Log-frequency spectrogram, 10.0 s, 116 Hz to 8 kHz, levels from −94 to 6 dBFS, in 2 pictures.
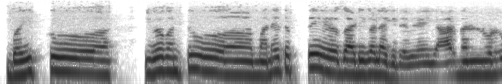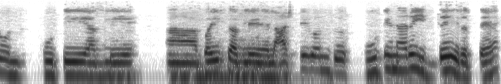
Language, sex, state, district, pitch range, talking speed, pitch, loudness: Kannada, female, Karnataka, Shimoga, 175-215 Hz, 115 wpm, 190 Hz, -16 LUFS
